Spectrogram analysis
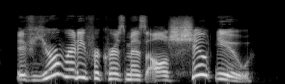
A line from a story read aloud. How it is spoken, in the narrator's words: Jo yelled back with a smile in her shout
